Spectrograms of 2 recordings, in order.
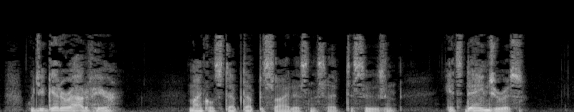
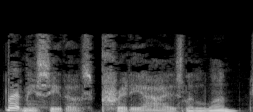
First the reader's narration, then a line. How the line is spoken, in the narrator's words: she purred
